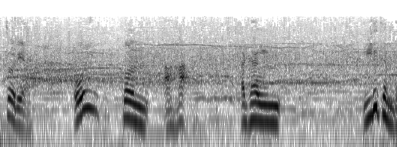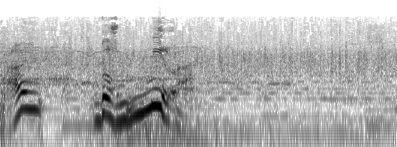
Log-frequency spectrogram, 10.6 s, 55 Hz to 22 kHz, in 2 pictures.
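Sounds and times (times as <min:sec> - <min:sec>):
steady applause from a group: 0:00.0 - 0:10.5
speech: 0:00.1 - 0:02.6, 0:03.2 - 0:03.9, 0:04.8 - 0:06.0, 0:06.6 - 0:08.0.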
